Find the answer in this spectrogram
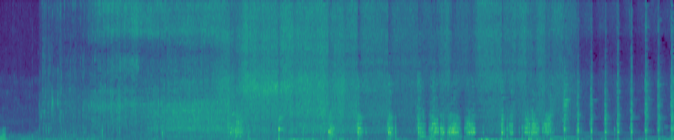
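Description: Hot masala gravy sizzling as it is poured into a hot metal pan of idiyappam and scrambled egg. From about halfway the sizzle gives way to a metal spatula scraping and clicking against the pan as the mix is stirred, several strokes a second near the end.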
